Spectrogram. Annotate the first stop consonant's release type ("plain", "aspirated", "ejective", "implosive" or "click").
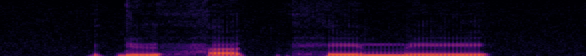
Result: implosive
